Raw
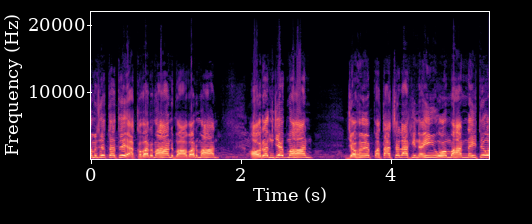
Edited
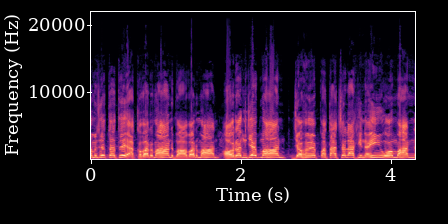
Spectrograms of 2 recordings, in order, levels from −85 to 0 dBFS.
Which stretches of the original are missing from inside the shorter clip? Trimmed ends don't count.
0:01.7-0:02.1
0:03.0-0:03.3

